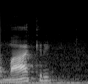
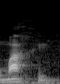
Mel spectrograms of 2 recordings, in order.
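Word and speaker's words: Machry: muito especial a Andressa Magri ou macri né Essas duas pronúncias que é o sobrenome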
